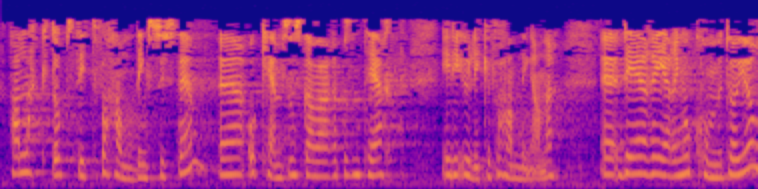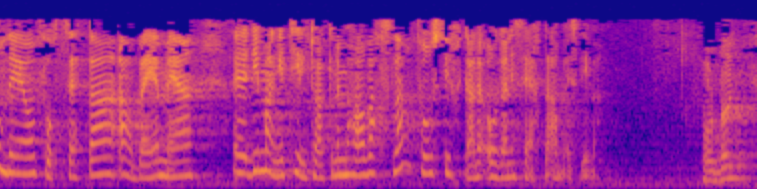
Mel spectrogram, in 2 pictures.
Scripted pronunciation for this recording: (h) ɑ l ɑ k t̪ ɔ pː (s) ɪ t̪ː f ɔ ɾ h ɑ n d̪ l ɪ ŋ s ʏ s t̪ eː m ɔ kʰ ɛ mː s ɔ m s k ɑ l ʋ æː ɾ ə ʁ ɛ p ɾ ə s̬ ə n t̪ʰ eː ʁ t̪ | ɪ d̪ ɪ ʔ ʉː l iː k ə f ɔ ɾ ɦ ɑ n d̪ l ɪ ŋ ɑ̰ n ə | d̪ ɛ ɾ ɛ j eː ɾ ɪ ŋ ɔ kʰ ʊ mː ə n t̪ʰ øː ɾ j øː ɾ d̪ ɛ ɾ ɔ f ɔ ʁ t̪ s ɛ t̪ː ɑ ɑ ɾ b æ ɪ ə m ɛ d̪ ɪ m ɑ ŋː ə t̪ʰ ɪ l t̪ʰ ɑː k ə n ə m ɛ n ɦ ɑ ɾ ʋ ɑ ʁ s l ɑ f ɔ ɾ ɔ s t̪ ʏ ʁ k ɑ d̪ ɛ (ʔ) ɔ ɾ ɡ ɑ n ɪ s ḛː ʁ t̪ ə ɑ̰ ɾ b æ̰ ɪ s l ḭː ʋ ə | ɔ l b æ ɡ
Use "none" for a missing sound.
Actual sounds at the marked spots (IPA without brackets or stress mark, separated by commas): h, s, ʔ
